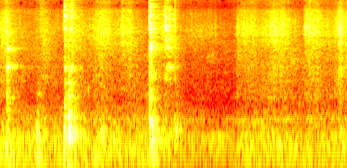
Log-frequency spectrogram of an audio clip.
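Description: A steel spoon stirring Byadagi dried red chillies roasting in a little oil in a nonstick kadai: the dry chillies rustle and crackle lightly, and the spoon knocks sharply against the pan twice, about one and two seconds in. The light crackling is the sign that the chillies are roasting and starting to crisp.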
